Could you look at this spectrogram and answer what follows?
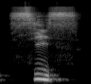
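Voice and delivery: six said the French way, "sees". Shown as a demonstration. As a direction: end six on an s sound, no ks. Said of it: "pronouncing it like an S".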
